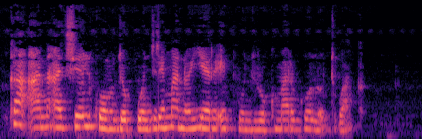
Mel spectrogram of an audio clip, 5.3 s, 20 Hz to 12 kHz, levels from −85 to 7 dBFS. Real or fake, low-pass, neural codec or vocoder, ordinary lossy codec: fake; 10.8 kHz; vocoder, 44.1 kHz, 128 mel bands every 512 samples, BigVGAN v2; MP3, 48 kbps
